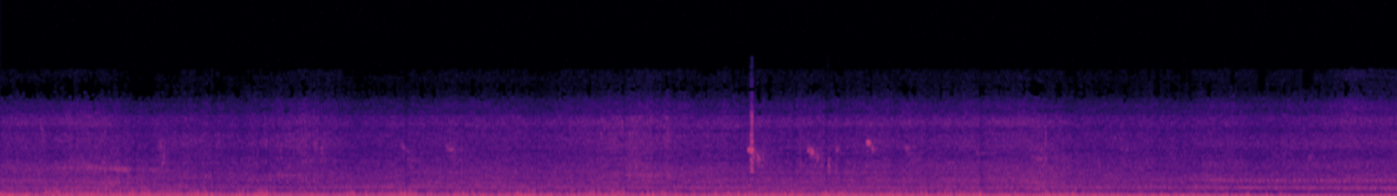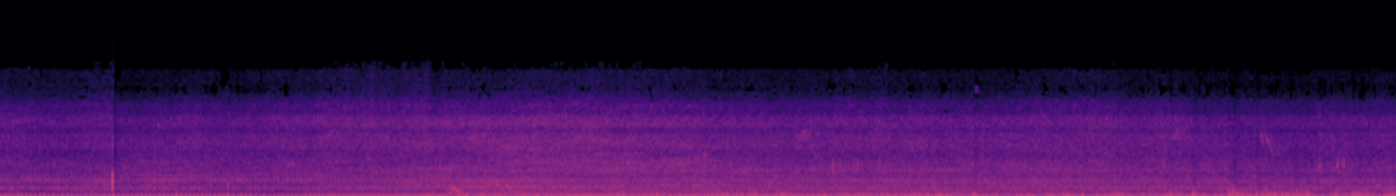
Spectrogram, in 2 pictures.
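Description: Wind rushes past, strong and low.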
